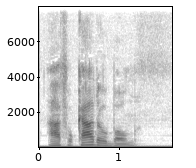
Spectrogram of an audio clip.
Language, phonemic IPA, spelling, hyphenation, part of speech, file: Dutch, /aː.voːˈkaː.doːˌboːm/, avocadoboom, avo‧ca‧do‧boom, noun, Nl-avocadoboom.ogg
- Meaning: avocado (tree)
